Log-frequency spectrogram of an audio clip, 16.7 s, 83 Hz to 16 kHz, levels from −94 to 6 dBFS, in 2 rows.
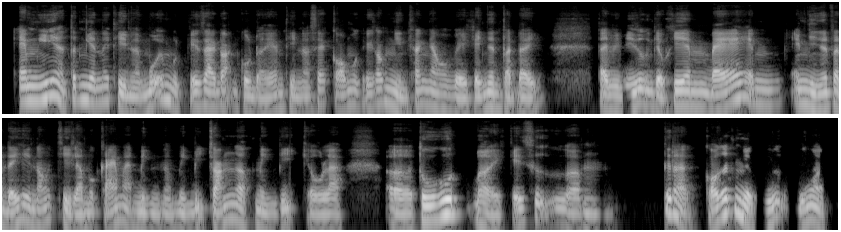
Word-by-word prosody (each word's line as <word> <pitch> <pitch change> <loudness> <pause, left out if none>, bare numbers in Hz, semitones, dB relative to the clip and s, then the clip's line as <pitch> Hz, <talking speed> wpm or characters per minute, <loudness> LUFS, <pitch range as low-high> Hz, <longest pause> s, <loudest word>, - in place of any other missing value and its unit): Em 155 +1 +3
nghĩ 180 +5 +3
là - - +2
tất 155 - 0
nhiên 150 -3 +1
ấy 150 0 -4
thì 115 -7 +1
nà 95 -1 -2
mỗi 115 - 0
một 145 -9 -2
cái 120 - +2
giai 120 -1 +2
đoạn 120 0 -3
cuộc 100 - 0
đời 90 -1 -4
em 105 +3 -5
thì 100 -4 -5
nó 95 +1 -6
sẽ 130 +7 -5
có 130 - -4
một 130 -1 -5
cái 110 - -4
góc 135 +1 -2
nhìn 110 -10 -2
khác 125 - -1
nhau 120 -5 -3
về 90 -3 0
cái - - +1
nhân 115 -1 0
vật - - -1
đấy. 90 -1 0 0.5
Tại - - +3
vì 100 -1 -1
ví 110 - -4
dụ, 140 - +3
như 125 - -1
kiểu, - - +4
khi 125 0 +4
em 120 -2 0
bé, 125 - +4
em 130 -3 -4
em 135 0 -2
nhìn 115 -4 +2
nhân 115 +1 +1
vật - - +2
đấy 100 -3 +2
thì 135 -3 0
nó 110 +4 -4
chỉ 110 - -1
là 90 -1 0
một 95 0 -6
cái 120 - +1
mà 120 -4 -4
mình, 95 -2 -4
ờ, 90 - -5
mình 95 0 -5
bị - - -4
choáng 140 +3 +1
ngợp, - - -1
mình 95 -3 -5
bị, 110 +1 -5
kiểu 85 0 -4
là, 90 -1 -1 0.4
ờ, 90 -1 +1
thu 130 0 +7
hút 180 +3 +10
bởi 85 -6 -2
cái 120 - +1
sự 120 -3 -5
ờ, 95 0 -2 0.8
tức - - +4
là - - 0
có - - +3
rất - - +4
nhiều - - +5
thứ - - +1 0.3
đúng - - 0
rồi, - - +1
115 Hz, 280 wpm, -25 LUFS, 95-130 Hz, 0.8 s, hút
